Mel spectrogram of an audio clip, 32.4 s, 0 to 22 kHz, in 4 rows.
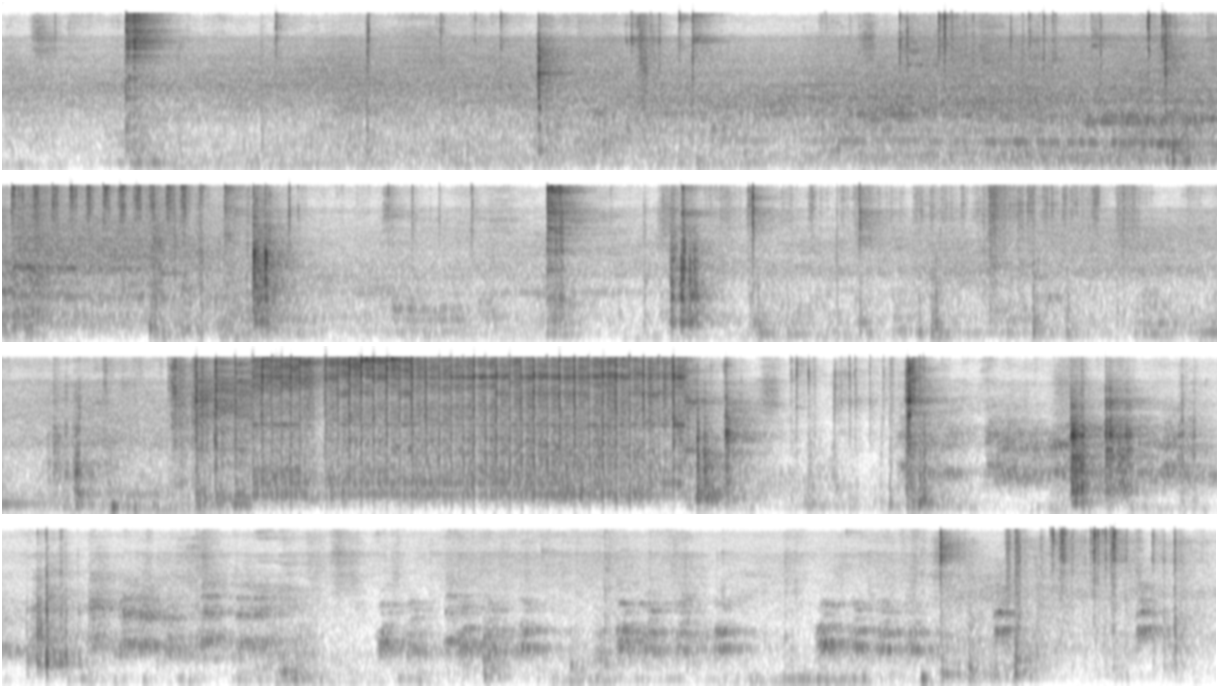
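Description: Hand tools working on a Honda 110cc engine's split crankcase: scattered metal clinks and knocks, with a few seconds of rapid ratchet-like clicking a little past the middle.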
